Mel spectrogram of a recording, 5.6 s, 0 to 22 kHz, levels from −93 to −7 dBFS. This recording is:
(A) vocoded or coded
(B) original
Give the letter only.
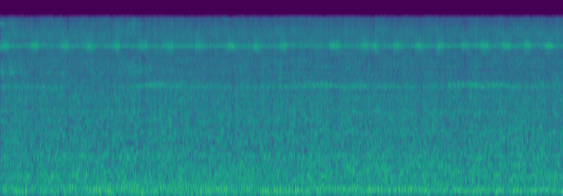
A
